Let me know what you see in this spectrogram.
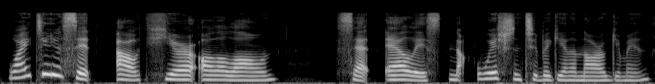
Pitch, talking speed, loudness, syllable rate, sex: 230 Hz, 145 wpm, -18 LUFS, 4.8 syllables/s, female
